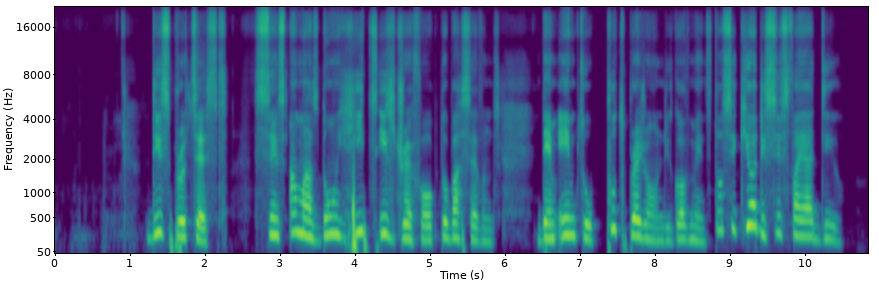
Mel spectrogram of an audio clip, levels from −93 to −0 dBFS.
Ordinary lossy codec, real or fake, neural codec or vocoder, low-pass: none; fake; autoencoder, 48 kHz, 128 numbers a frame, DAC-VAE, trained on Japanese speech; none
